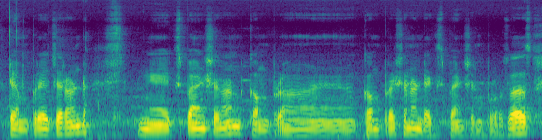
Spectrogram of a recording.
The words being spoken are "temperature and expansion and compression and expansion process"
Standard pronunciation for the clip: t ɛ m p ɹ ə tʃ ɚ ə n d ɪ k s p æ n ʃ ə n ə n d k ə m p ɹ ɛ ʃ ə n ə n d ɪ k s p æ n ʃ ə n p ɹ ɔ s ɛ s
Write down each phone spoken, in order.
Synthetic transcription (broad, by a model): t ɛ m p ɹ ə tʃ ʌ ə n d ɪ k s p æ n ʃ ə n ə n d k ə m p ɹ ɛ ʃ ə n ə n d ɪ k s p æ n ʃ ə n p ɹ ɔ s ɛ s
